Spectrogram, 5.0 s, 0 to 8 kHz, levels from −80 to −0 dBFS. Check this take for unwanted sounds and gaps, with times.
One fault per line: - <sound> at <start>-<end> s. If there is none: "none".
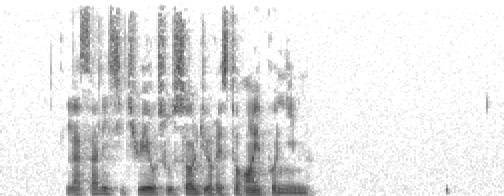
none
